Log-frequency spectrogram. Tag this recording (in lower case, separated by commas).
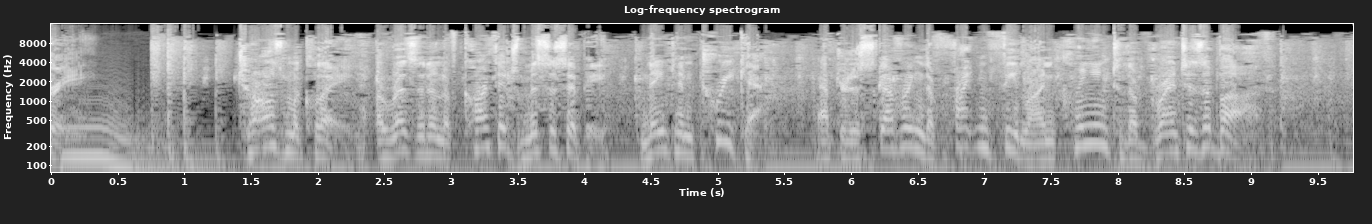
speech, music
